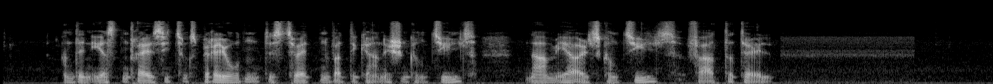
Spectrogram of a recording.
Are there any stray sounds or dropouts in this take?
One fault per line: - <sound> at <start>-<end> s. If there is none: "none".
none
